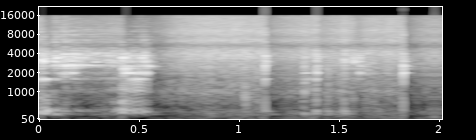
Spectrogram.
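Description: Chopped shallots, garlic and ginger frying with a steady sizzle in a wide metal pan. A spatula stirs them, scraping on the metal several times.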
